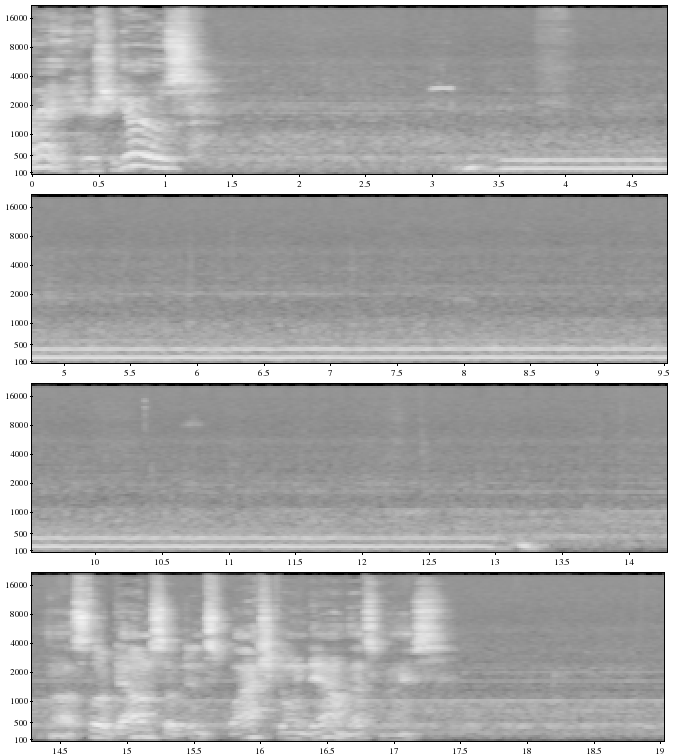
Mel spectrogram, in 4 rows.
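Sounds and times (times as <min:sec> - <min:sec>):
stepper motor hum: 0:03.0 - 0:13.4.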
